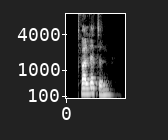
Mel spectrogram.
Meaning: plural of toilet
- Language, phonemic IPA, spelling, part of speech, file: Dutch, /twaˈlɛtə(n)/, toiletten, noun, Nl-toiletten.ogg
